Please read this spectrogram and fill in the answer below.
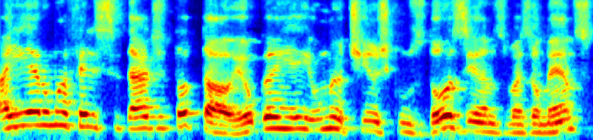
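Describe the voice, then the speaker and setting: Lively intonation from a man with a high voice, at a fairly quick pace. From interior of São Paulo state, Brazil. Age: 70s. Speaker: children's author. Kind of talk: interview conversation. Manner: halting, many fillers.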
